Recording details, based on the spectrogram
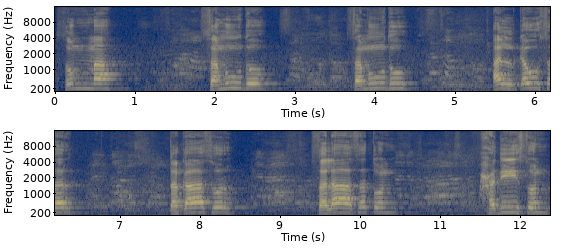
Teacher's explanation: زبان کی نوک دانت کے سروں پر ٹچ کریں گے تو سا ادا ہو جائے گا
